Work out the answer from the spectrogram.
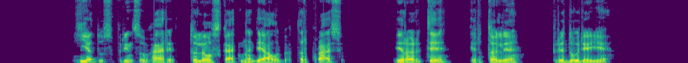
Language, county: Lithuanian, Vilnius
